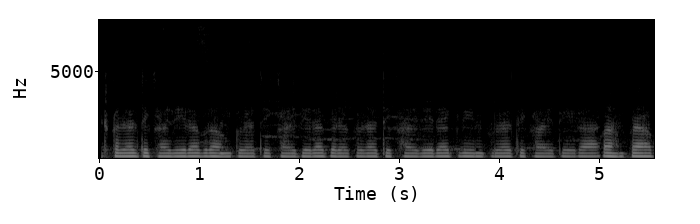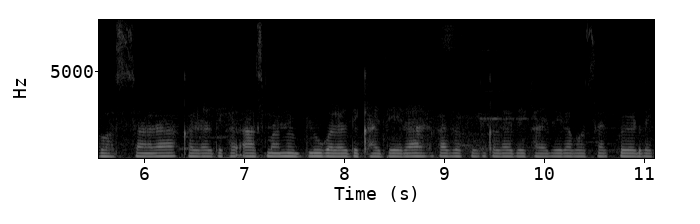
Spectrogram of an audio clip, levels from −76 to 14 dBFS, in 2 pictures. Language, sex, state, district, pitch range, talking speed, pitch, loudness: Hindi, female, Jharkhand, Sahebganj, 175-180 Hz, 260 wpm, 175 Hz, -40 LUFS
